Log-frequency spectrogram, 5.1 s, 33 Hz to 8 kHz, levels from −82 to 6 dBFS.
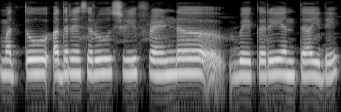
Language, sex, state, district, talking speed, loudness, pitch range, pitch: Kannada, female, Karnataka, Bidar, 95 wpm, -14 LUFS, 200-220 Hz, 210 Hz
